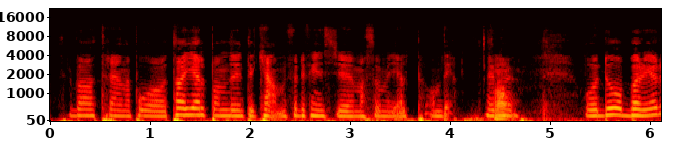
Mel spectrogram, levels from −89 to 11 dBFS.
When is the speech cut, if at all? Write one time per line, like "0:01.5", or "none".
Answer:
0:04.3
